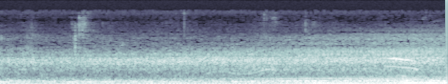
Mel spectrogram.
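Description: A motor vehicle's engine running with a steady low hum, growing louder from a bit past halfway through as a vehicle comes closer on the road.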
